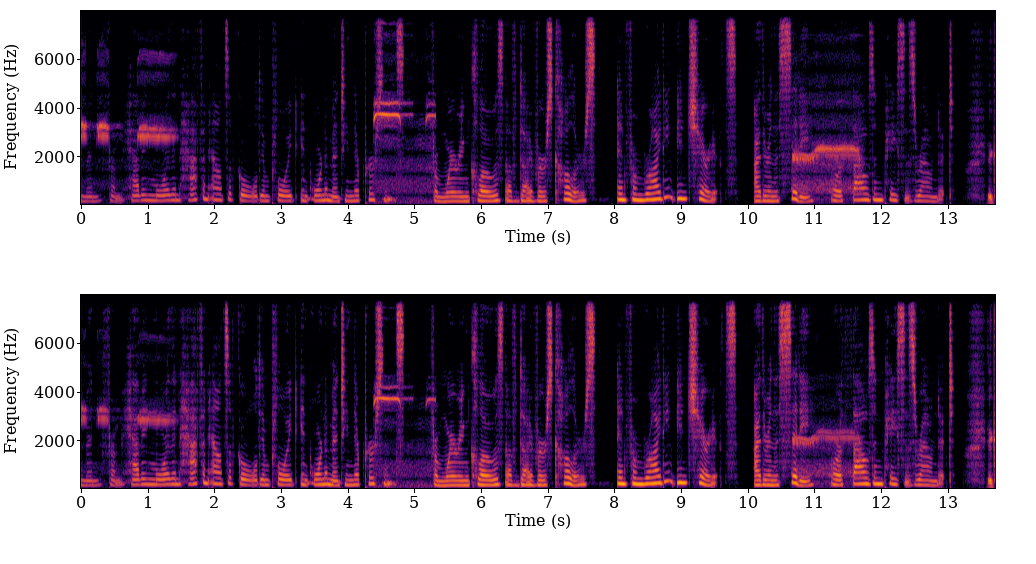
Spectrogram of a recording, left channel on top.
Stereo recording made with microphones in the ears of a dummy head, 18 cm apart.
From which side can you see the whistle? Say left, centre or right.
left.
